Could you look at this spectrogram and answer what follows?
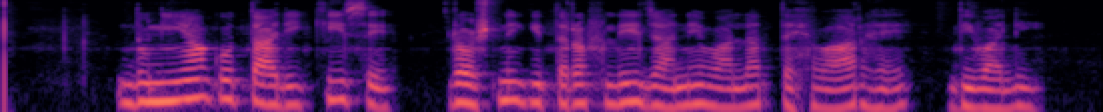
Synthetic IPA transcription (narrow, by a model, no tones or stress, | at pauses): d̪ʊnijakot̪aːɾiːxise | ɾɔːʃnikit̪ɐɾəfled͡ʒaːneʋaːlat̪ɛɦʋaːɾɦɛ | d̪ɪʋaːliː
